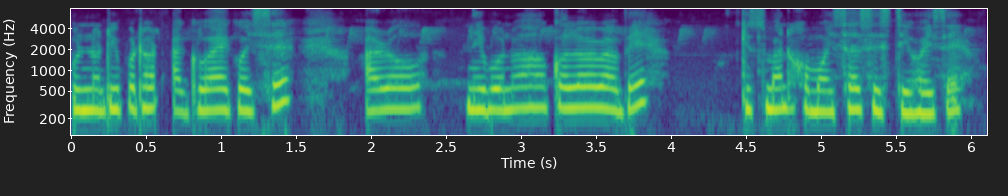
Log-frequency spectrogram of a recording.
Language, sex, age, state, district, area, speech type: Assamese, female, 18-30, Assam, Lakhimpur, rural, spontaneous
